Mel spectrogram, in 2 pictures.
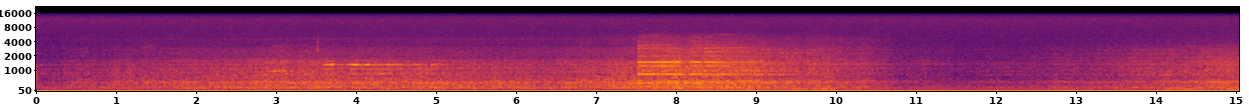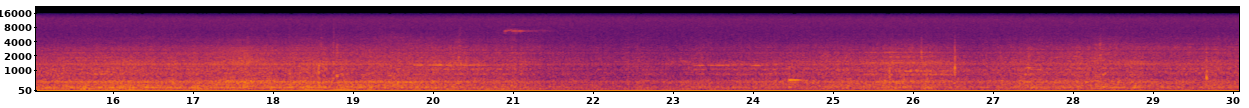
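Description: City street traffic: a steady hum of passing vehicles, with a car horn sounding for about a second and a half about eight seconds in.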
